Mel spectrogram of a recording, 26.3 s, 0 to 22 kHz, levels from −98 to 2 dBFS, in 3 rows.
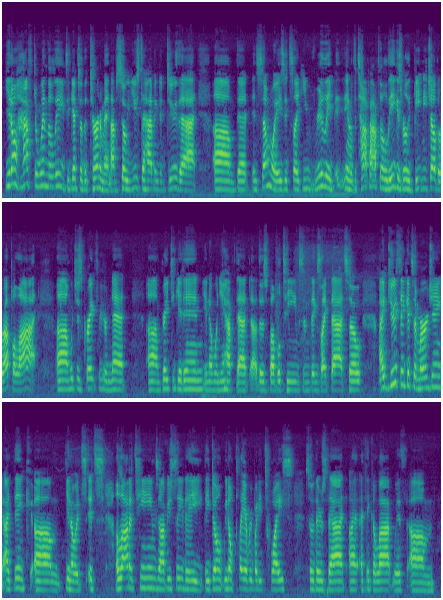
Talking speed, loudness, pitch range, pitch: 245 wpm, -20 LUFS, 175-200 Hz, 185 Hz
